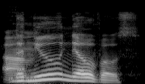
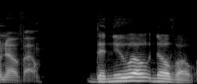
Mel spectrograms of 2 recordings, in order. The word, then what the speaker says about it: Denuo Novo: name of dinuo Novo the new novos okay no there's no s it's Novo the nuo novo okay yeah it does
